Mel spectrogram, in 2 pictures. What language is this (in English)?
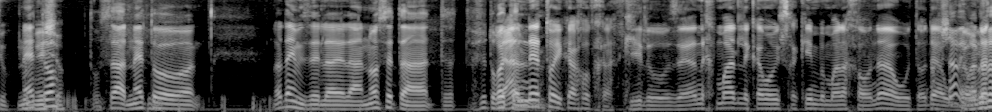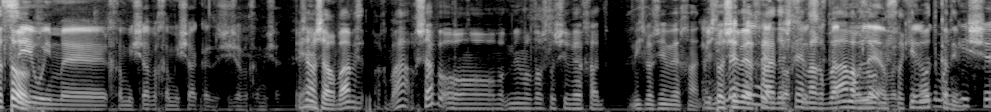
Hebrew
